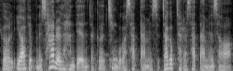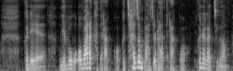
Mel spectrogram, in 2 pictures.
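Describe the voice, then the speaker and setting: An older woman with a Gyeongsang accent tells a story in a low, gravelly voice. Her pitch swings widely as she acts out each person she quotes, and she keeps to the easy flow of casual conversation. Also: expressive, normal speed, darkish tone. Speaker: shaman.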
